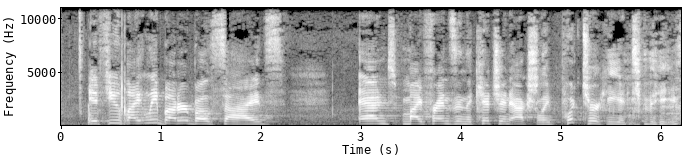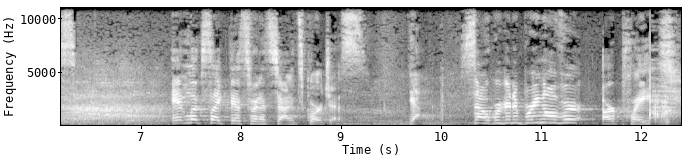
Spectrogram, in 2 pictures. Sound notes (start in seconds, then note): 5.7 audience laughs; 9.1 audience hums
